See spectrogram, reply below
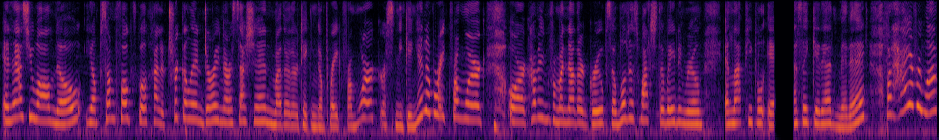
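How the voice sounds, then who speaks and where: A woman with a high voice hosts a live webinar from a small studio. She sounds a little hoarse from a cold. She talks in a chatty way and greets attendees one after another. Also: expressive, fairly quick, fairly bright tone. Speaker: webinar host. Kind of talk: casual live webinar hosting. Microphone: studio mic.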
